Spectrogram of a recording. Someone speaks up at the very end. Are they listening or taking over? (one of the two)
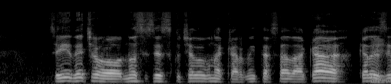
listening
